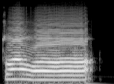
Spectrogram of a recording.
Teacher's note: طا اور غا دونوں پر پڑھے جانے حروف ہیں، یہ دیکھیں گرین حروف ہیں، ان کو پر ہی پڑھیں گے.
